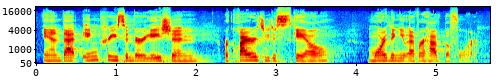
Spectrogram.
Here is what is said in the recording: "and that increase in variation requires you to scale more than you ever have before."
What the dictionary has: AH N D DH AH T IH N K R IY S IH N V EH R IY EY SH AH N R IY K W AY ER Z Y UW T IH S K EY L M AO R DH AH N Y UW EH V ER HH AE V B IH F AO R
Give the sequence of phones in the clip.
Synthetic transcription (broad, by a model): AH N DH AH T IH N K R IY S IH N V EH R IY EY SH AH N R IY K W AY ER Z Y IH T IH S K EY L M AO R DH AH N Y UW EH V ER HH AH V B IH F AO R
